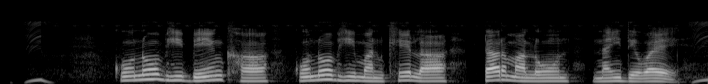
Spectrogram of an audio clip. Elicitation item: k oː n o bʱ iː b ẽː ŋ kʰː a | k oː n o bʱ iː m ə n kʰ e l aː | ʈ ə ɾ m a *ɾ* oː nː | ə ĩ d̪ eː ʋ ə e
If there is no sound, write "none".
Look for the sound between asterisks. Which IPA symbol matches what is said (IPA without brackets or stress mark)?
l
